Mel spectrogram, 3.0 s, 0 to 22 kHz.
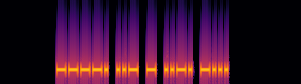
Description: Morse code, heard as a keyed tone, about 38 wpm, 690 Hz. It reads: 9UTFB
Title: Code Groups - 5 Letter:Numbers - 40wpm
